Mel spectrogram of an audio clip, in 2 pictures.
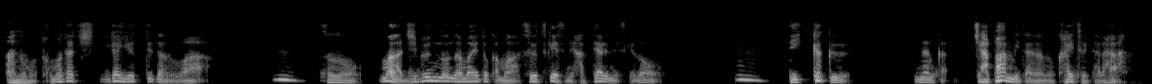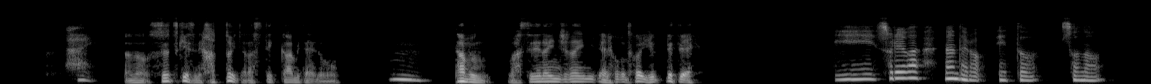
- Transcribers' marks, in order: none
- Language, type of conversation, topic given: Japanese, podcast, 荷物が届かなかったとき、どう対応しましたか？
